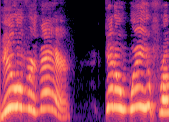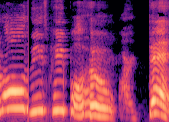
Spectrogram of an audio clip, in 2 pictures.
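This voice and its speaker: Using a put-on character voice at an extremely high pitch, a woman speaks at a fairly slow pace with lively intonation and big swings in loudness. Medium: read story. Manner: harsh, commanding.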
